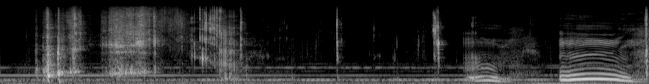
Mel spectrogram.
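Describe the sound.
Crisp potato chips being bitten and chewed, loud crunchy bites at first, then softer chewing, followed by wavering, voice-like pitched sounds near the end.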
